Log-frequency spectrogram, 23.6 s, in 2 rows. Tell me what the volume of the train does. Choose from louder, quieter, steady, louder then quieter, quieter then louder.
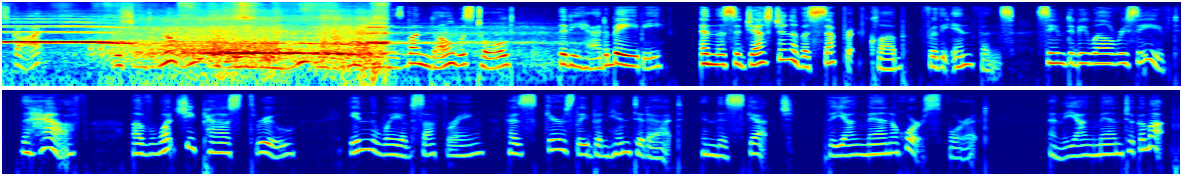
quieter.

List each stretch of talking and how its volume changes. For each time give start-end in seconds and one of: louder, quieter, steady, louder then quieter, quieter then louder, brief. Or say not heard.
0.0-23.5 quieter.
